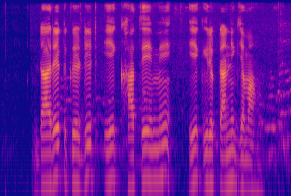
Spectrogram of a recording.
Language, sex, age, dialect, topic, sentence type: Bhojpuri, male, 41-45, Western, banking, statement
